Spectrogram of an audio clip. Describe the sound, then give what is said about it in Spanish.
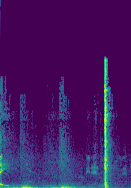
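A single sharp, loud strike of the llamador knocker on the procession float of the Señor de Pasión rings out over a low murmur of crowd noise, its metallic crack decaying quickly, before the float is lowered to the ground on Paseo Santa Fe near the parish of San Pedro on a cold, clear night. “Y ahí suena el llamador y se echa a tierra.”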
